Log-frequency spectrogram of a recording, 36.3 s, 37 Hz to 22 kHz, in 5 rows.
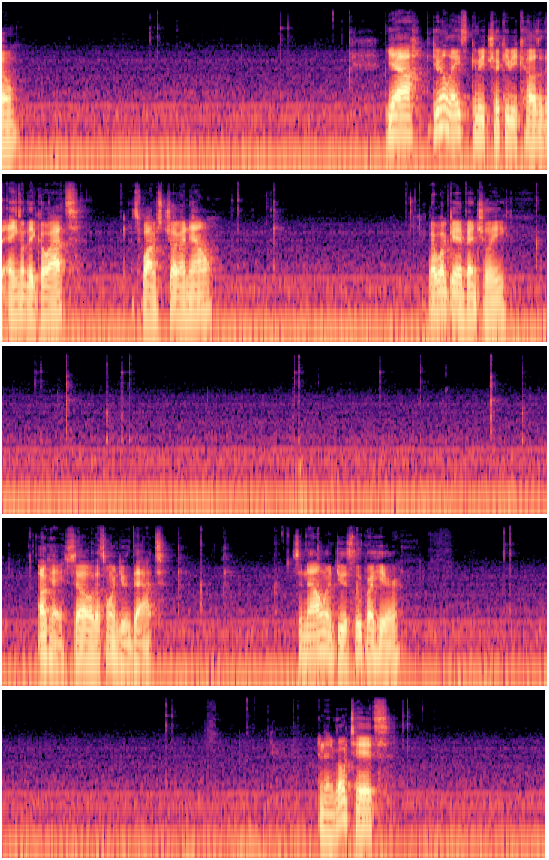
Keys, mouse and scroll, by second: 2.3 a, 2.4 a, 3.7 click, 4.6 shift+middle click, 5.3-5.6 scroll up 2, 5.6 shift+middle click, 7.2 click, 7.9 scroll up 2, 8.3 alt+shift+click, 10.8 middle click, 13.4-13.8 scroll up 2, 13.6 middle click, 14.9 alt+shift+click, 15.3 middle click, 16.1 right click, 19.5 click, 21.0 middle click, 21.7 a, 22.5 a, 22.9 click, 23.4-24.1 scroll down 7, 24.1 shift+middle click, 24.7 middle click, 26.0 shift+middle click, 27.3 ctrl+r, 32.3 KP_1, 32.9 r, 34.7 g.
